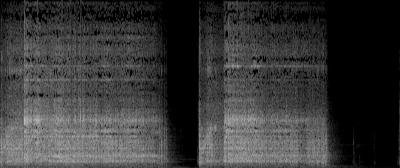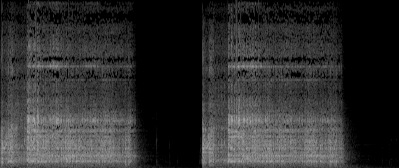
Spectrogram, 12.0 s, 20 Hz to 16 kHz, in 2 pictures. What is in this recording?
Angle grinder - Fein 230mm - Stop 4 time
Fein angle grinder 230mm (electric) turned on and pushed four times against steel.
4bar, 80bpm, crafts, fein, grind, industrial, labor, loop, machine, metalwork, motor, tools, work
